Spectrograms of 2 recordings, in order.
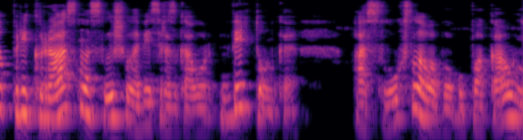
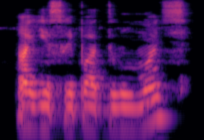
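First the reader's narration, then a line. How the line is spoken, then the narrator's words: Creaky grating voice. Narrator (Russian): проскрипел страшный тип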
